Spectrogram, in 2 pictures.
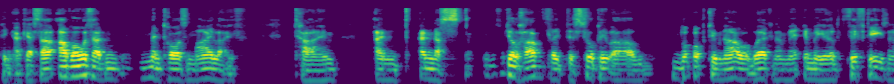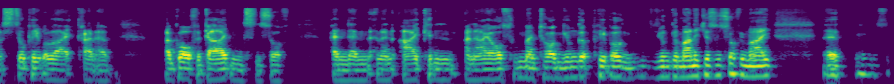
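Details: Stuttering in an adult with a long-standing stammer who mentors young people who stammer.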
